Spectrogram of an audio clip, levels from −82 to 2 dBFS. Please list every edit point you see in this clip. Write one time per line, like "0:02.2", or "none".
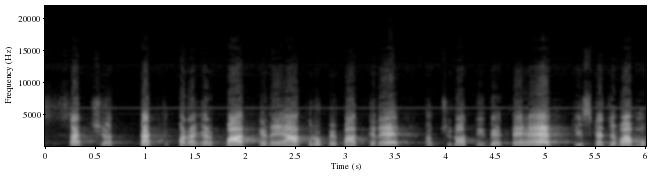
none

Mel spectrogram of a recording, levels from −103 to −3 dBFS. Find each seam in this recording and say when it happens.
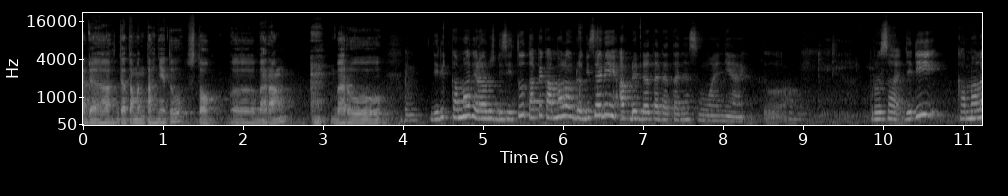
0:04.1

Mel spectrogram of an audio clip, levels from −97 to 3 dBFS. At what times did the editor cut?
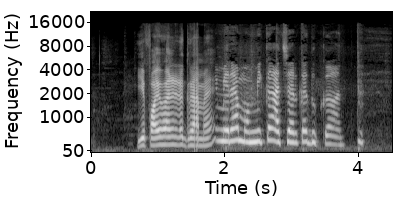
0:01.9

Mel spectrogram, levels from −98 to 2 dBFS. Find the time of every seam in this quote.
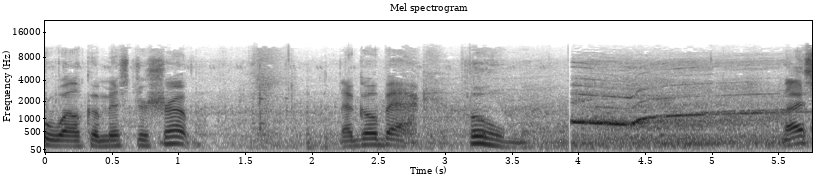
0:04.0

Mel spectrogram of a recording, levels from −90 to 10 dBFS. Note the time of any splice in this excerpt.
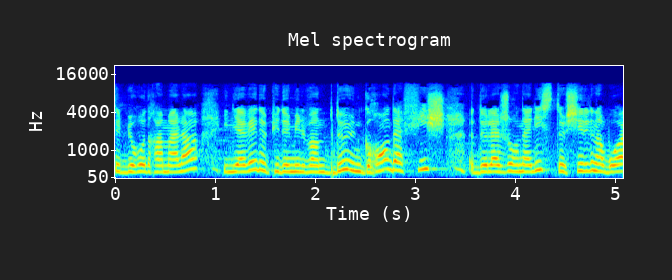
0:02.2

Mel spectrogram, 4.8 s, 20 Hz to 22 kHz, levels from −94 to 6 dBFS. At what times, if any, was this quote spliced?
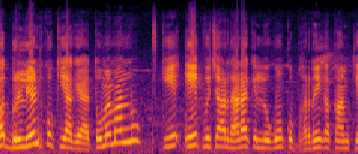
0:02.1

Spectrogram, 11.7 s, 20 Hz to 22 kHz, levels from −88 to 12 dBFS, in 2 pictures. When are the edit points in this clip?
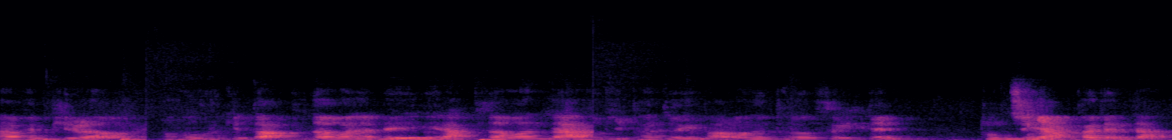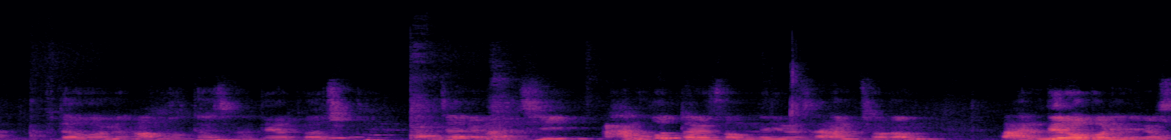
0:03.2
0:05.9

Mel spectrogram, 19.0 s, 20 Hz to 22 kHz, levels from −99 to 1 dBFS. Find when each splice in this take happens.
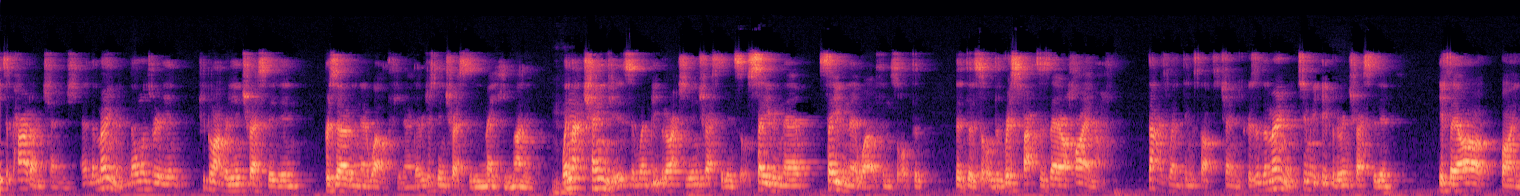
none

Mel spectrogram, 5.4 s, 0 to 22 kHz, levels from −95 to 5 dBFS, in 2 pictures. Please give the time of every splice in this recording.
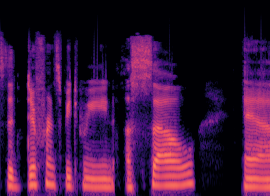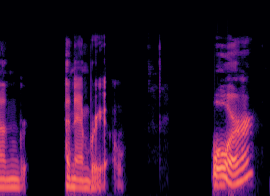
0:03.1

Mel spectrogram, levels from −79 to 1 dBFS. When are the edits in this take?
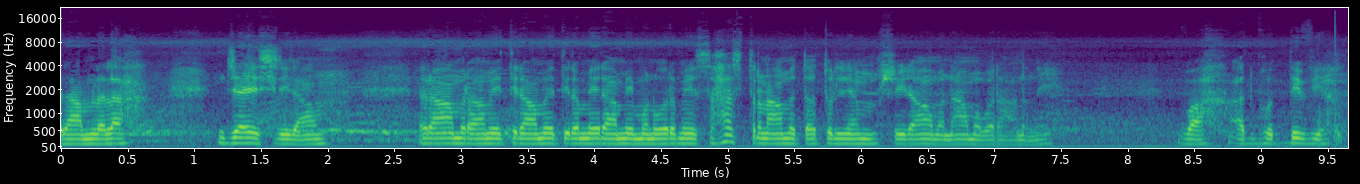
none

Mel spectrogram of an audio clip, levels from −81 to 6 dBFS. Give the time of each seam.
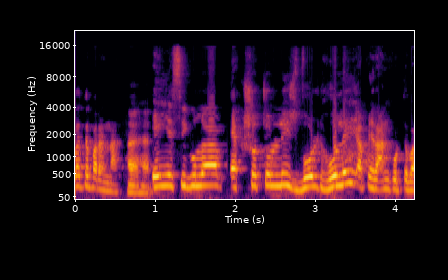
0:01.9

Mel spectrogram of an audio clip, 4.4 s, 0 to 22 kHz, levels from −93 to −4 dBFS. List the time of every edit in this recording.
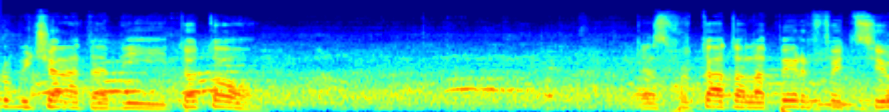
0:03.5

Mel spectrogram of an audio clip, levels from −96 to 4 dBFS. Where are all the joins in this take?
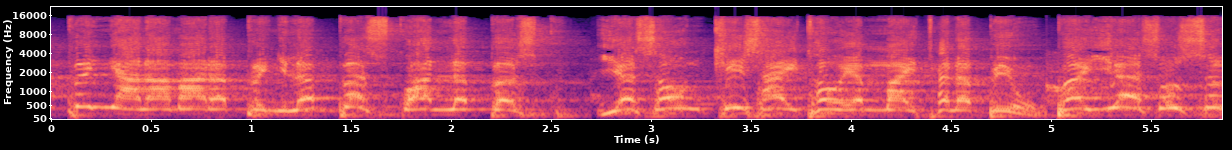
none

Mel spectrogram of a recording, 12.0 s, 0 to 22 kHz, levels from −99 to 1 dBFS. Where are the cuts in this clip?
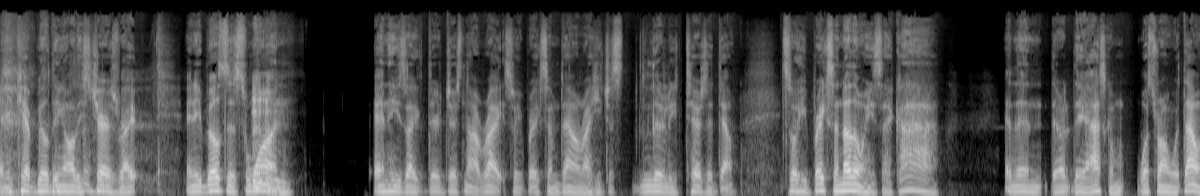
0:07.8

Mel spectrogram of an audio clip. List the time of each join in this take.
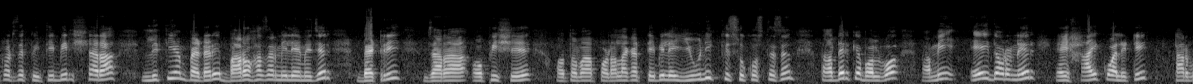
none

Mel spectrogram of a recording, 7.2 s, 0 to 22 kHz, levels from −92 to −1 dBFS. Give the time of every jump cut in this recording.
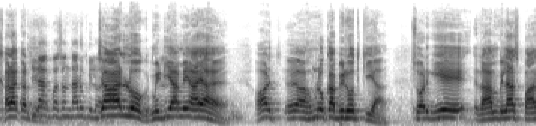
0:05.5

